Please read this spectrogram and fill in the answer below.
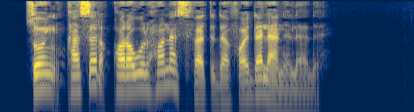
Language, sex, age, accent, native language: Uzbek, male, under 19, Farg'ona, Uzbek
